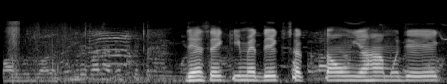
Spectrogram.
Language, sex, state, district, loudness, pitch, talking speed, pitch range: Hindi, male, Madhya Pradesh, Bhopal, -17 LUFS, 190 Hz, 120 wpm, 185-195 Hz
